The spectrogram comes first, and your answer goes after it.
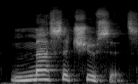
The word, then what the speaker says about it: Massachusetts: They also have 4 syllables, and the stress is on that 3rd syllable, that chew. Massachusetts.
